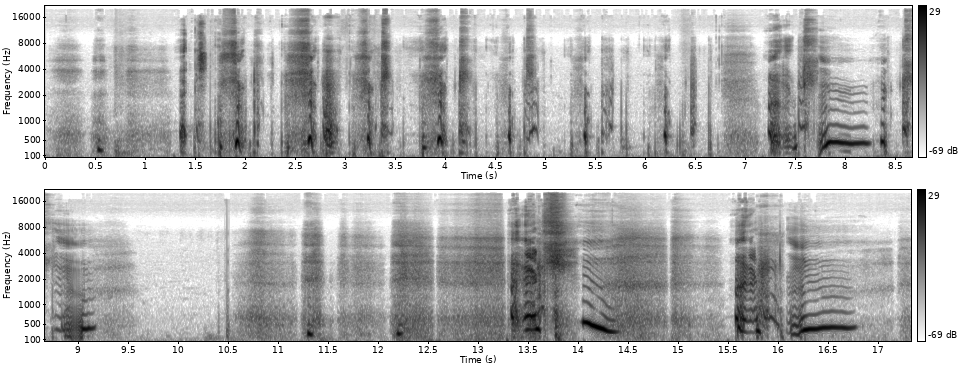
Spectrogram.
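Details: Repeated breathy build-ups and gasps ending in several muffled stifled sneezes, then brief voiced exhalations; allergic sneezing with a very tickly nose.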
